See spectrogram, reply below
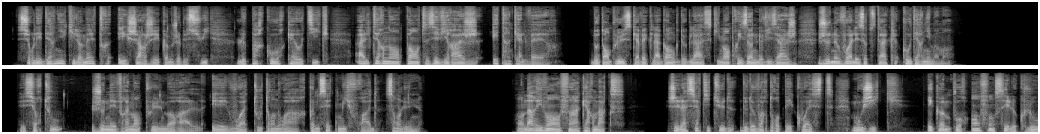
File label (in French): Livre audio; La Grande Course; Nicolas Vanier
